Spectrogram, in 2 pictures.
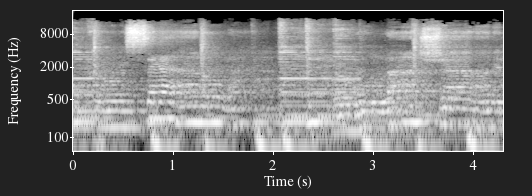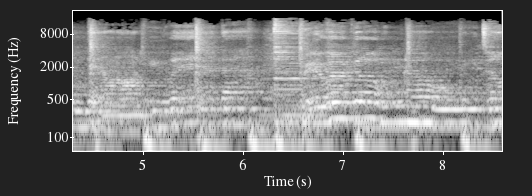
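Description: Country song intro played on acoustic guitar and electric guitar, with a cajón keeping a steady beat.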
